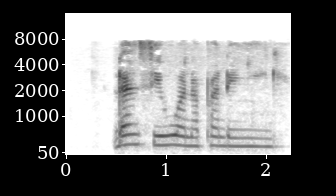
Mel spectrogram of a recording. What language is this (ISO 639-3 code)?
swa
